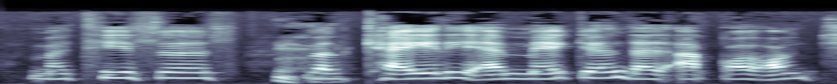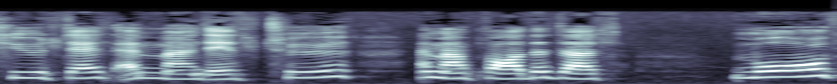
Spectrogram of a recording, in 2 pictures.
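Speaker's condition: Down syndrome; from birth, confirmed 3 days after birth, heart hole closed spontaneously at age 2; age 20; speaks a lot slower, learns and moves slower

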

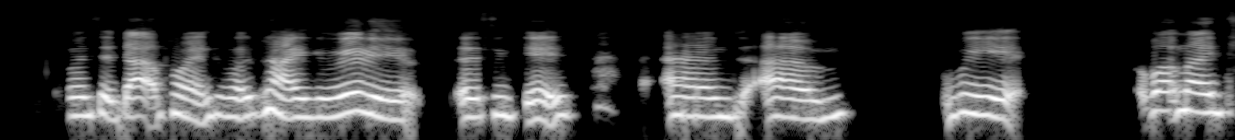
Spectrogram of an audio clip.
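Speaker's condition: Cerebral palsy; congenital, from birth, age 25

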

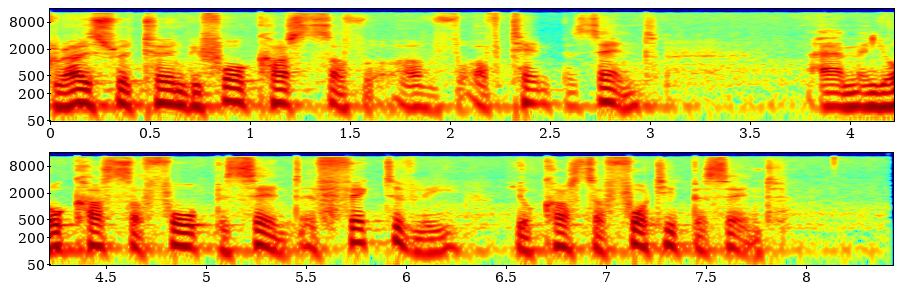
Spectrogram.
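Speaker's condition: No condition

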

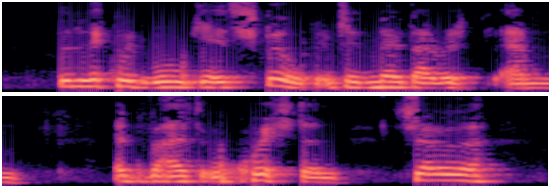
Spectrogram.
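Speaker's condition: Cerebral palsy, mild; speech mildly affected

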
